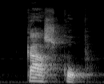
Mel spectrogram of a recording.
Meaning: 1. a mold in which Edam cheese is pressed 2. idiot, stupid person 3. Hollander 4. Dutch person (in general)
- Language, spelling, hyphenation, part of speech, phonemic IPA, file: Dutch, kaaskop, kaas‧kop, noun, /ˈkaːs.kɔp/, Nl-kaaskop.ogg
